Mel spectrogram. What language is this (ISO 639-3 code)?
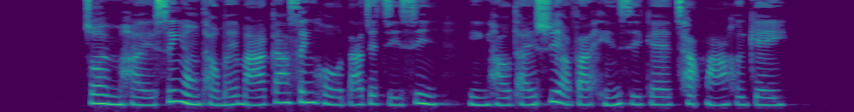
yue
